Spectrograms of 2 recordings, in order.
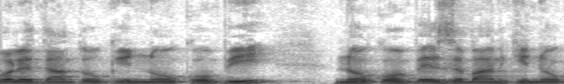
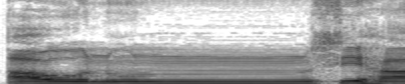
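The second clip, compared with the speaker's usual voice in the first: slow chant with the waw lightly held; tajweed recitation; 3 semitones higher, 3 dB louder, much slower than usual. Acted. Teacher reciting for students, slow chant. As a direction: recite او ننسہا slowly.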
